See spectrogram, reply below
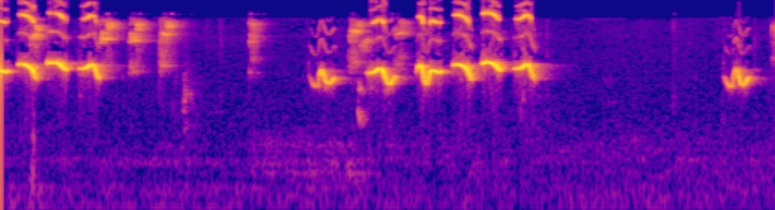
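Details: Orange-headed thrush, known locally as pancawarna, singing clear whistled phrases that swoop and rise, repeated in quick bursts with thin high notes between, then a pause and a single later phrase.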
